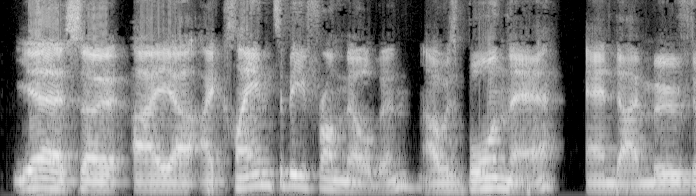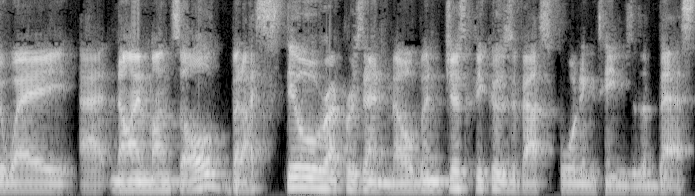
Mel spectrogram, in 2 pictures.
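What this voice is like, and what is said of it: Australian accent. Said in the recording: “don't be fooled by ... accent. I think he's originally from Melbourne”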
